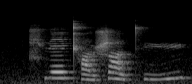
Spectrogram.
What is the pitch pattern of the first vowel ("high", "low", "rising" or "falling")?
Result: high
